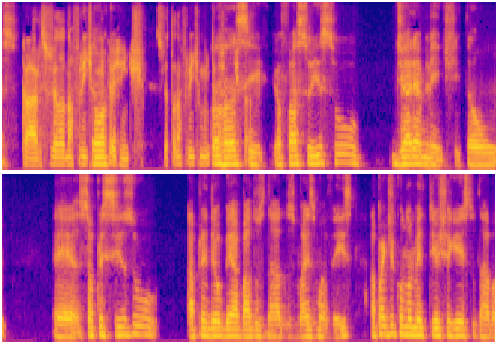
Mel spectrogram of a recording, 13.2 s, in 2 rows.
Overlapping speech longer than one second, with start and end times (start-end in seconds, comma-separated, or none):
none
